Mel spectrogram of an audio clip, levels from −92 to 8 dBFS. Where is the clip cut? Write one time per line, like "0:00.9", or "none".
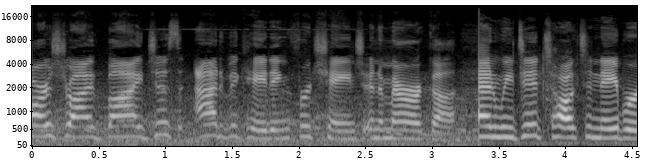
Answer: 0:03.3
